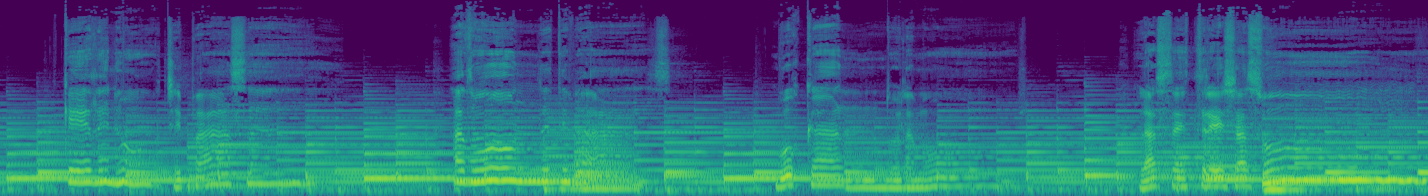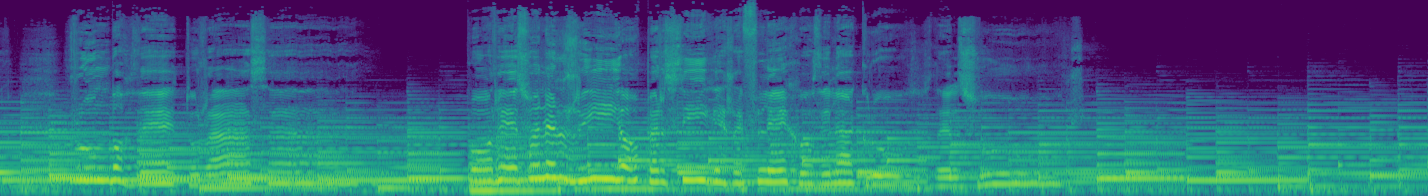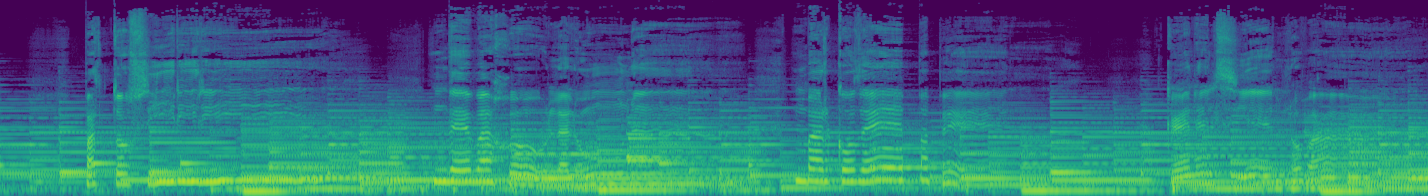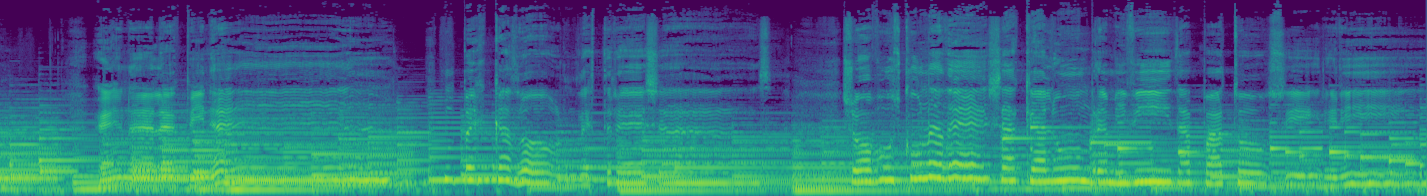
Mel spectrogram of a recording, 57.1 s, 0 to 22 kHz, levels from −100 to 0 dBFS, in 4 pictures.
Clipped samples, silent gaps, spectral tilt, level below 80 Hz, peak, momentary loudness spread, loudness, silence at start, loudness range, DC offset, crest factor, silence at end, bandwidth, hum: under 0.1%; none; -7 dB/octave; -34 dBFS; -4 dBFS; 9 LU; -20 LUFS; 0 s; 7 LU; under 0.1%; 16 dB; 0 s; 19 kHz; none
